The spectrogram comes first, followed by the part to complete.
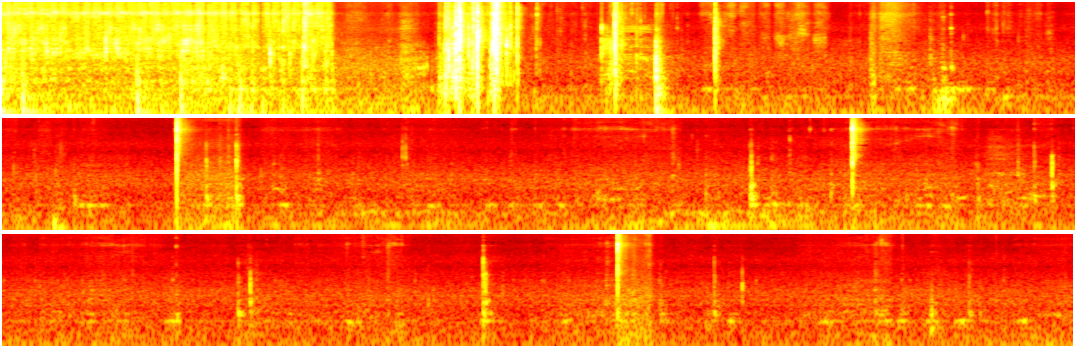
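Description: A Venev diamond sharpening stone being wiped down to clear the swarf clogging its surface: about three seconds of steady rubbing, then a short, louder burst of rubbing a second or so later. After that, only sparse light clicks and taps.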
